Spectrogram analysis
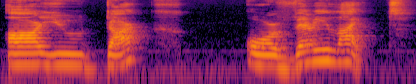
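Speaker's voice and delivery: slow, loud stress on "dark"; a landlady rephrasing with pointed emphasis; shifted emphasis. Acted. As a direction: lean hard on "dark", then ease into "or very light". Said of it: "varying the emphasis".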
